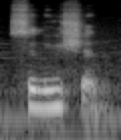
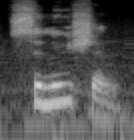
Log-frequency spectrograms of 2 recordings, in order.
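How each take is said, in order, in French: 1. Il est prononcé à l'anglaise, accent sur la deuxième syllabe. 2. Il est prononcé à l'anglaise, accent sur la deuxième syllabe.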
